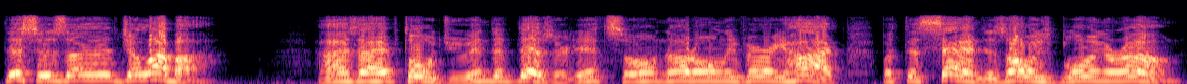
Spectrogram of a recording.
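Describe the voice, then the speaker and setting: A man voicing a calm old father, gently explaining to his son in a joke. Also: high voice, measured pace. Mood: patient. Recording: dull lo-fi recording.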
